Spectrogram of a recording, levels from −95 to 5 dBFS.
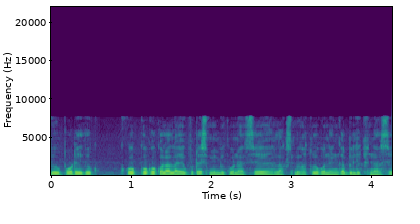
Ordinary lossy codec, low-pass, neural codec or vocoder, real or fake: none; none; codec, 16 kHz, 16 kbps, FunCodec, trained on Chinese and English, 50 frames a second; fake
